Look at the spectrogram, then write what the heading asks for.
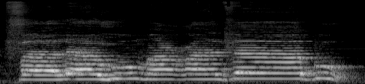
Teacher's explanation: Huruf mim yang sukun bertemu dengan huruf ain yang fathah. Hukum bacaannya adalah izhar syafawi, dibaca dengan jelas, tidak boleh dia gunnahkan huruf mim yang sukunnya.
